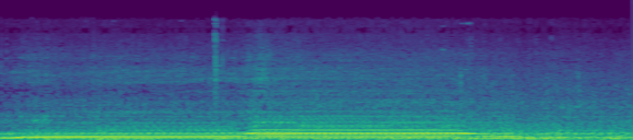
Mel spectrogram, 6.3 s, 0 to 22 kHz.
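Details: Car on cheap Temu knock-off Flowmaster two-chamber mufflers, replacing 15–20-year-old Flowmaster 40 series: on the drive-by, a deep, even exhaust note rises and fades, with no rattle or buzz. It sounds the same as before, just without the rattle; normal.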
